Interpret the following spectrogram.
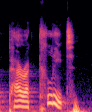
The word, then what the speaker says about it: paraclete: And we sometimes say, in some translation, he promised to send the paraclete. That's kind of the English way of saying parakletos.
